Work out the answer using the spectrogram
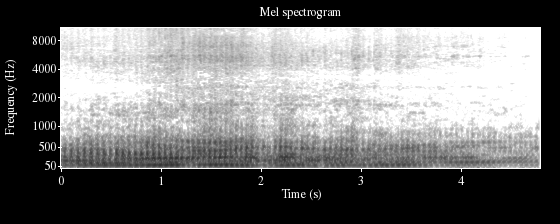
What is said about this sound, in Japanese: やばいバイクが。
